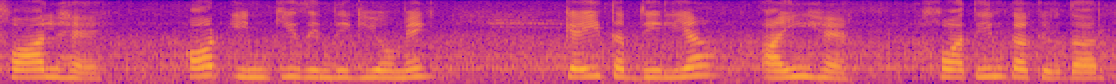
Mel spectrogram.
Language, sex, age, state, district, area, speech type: Urdu, female, 45-60, Delhi, East Delhi, urban, spontaneous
